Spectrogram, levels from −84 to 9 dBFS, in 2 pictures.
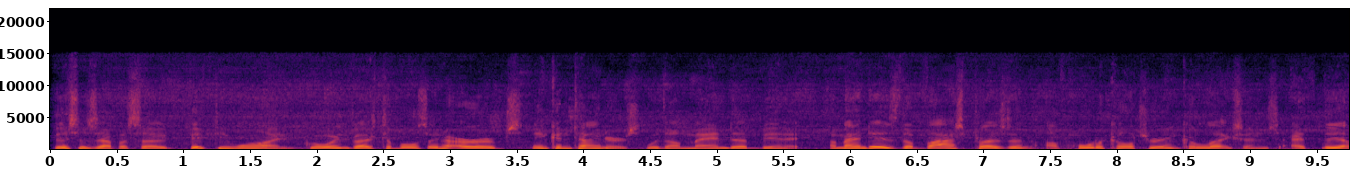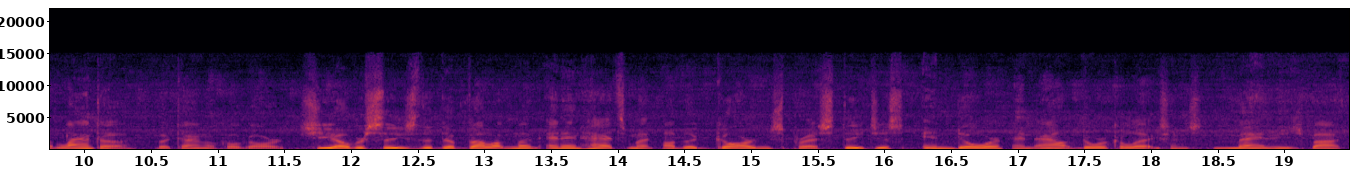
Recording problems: household noises; noticeable; throughout; 15 dB below the speech

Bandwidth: 15 kHz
